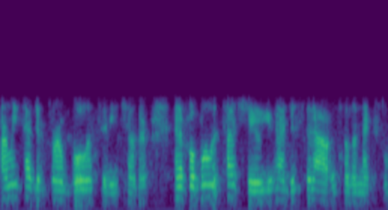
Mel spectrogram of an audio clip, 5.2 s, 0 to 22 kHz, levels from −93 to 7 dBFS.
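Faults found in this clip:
AMR narrowband mobile codec, throughout. Band-limited speech, roughly 300 Hz to 3.4 kHz, nothing above 3.5 kHz. Heavy buzzy, synthetic texture from the vocal-tract model and sparse pulse excitation, consistent with a low AMR-NB mode near 6 kbps. Probable component: mobile voice leg.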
